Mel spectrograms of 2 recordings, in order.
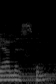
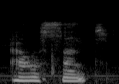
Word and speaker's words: Alicent: what's happened to her I like to believe I'm still the lady Allis but I think I've been saying it wrong alicent why did you what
